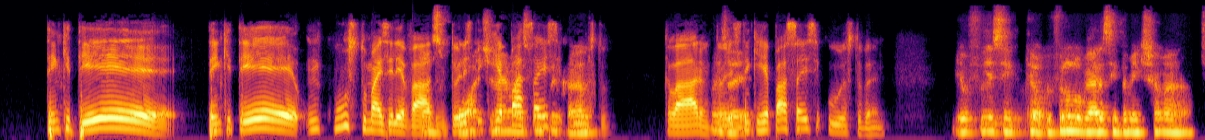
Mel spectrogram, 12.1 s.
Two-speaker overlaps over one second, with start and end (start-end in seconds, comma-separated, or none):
4.2-5.9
